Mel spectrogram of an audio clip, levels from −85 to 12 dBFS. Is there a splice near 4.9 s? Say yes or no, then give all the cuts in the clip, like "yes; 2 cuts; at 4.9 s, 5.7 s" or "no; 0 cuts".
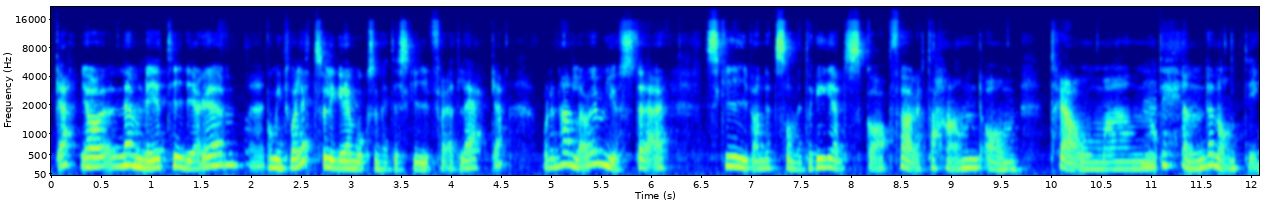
no; 2 cuts; at 2.1 s, 11.1 s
